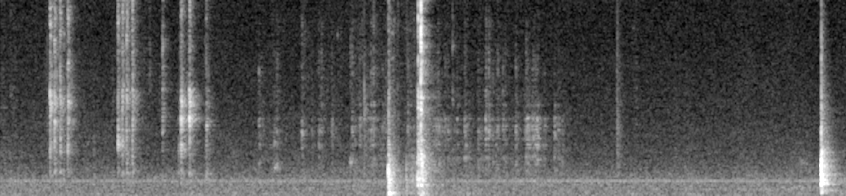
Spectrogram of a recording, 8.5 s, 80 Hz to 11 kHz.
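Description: Ratchet wrench with a 14mm socket clicking in three short spurts while loosening the pump's impeller nut, followed by two loud sharp knocks close together about four seconds in and another near the end.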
